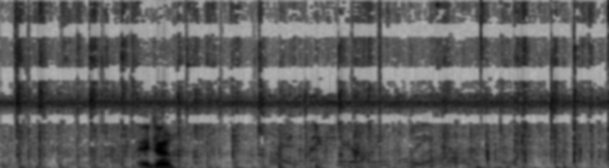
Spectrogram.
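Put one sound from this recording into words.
A horse trots on a dirt path, its hooves thudding.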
